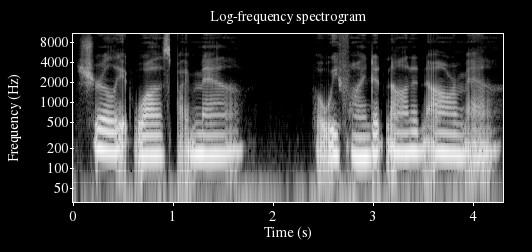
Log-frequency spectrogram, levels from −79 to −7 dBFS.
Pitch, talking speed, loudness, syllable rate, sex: 170 Hz, 180 wpm, -19 LUFS, 4.2 syllables/s, female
